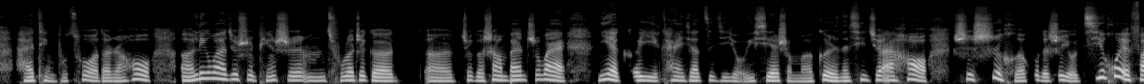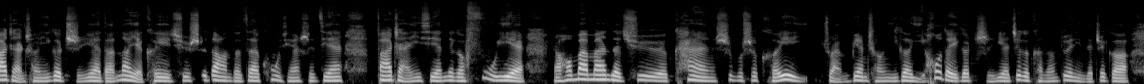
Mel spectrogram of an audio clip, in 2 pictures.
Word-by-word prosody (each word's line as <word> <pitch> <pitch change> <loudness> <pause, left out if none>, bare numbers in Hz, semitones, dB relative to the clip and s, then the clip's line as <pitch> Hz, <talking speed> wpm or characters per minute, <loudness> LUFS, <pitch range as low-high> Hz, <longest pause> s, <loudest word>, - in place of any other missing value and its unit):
还 170 -1 +1
挺 175 -3 -6
不 155 +2 -10
错 175 +1 -2
的。 155 0 -2
然 155 +2 -3
后， 220 -2 +1 0.3
呃， 180 -1 +2
另 270 +6 +2
外 265 -3 +3
就 235 0 -1
是 215 -1 -1
平 185 +1 -4
时， 190 -2 -1
嗯， 170 0 -5
除 180 - -7
了 195 - +3
这 200 +1 -1
个 165 -3 +2 0.3
呃， 155 -1 -2
这 195 - -6
个 175 -2 -2
上 200 +1 0
班 200 +1 +2
之 225 - -3
外， 205 -8 +3 0.3
你 210 - -2
也 215 -4 +7
可 185 +2 -2
以 180 -3 0
看 185 +3 -4
一 - - -2
下 175 0 0
自 185 +3 -8
己 165 -1 -8
有 155 -3 -6
一 150 - -4
些 175 +3 +2
什 160 -3 -3
么 140 +1 -5
个 205 +4 +3
人 160 -2 +3
的 165 - +1
兴 210 +6 -5
趣 205 +2 -1
爱 - - +3
好， 200 -3 +2 0.2
是 235 - 0
适 270 - +1
合 165 -6 -3
或 190 +6 -8
者 165 - 0
是 200 +6 -1
有 155 -5 +1
机 305 - +1
会 345 - +4
发 210 +1 +4
展 180 -10 -1
成 155 +2 -3
一 155 - -2
个 190 +2 +3
职 140 -3 -1
业 165 +1 +2
的。 140 0 +1
那 210 0 +3
也 170 - +2
可 170 - -2
以 165 -2 +2
去 180 +4 -4
适 205 - -2
当 195 -5 +2
地 155 -1 -2
在 170 +3 +1
空 200 +5 -5
闲 155 -1 -4
时 160 0 -3
间 175 +2 +1 0.3
发 200 -1 +5
展 165 -6 -1
一 - - -2
些 170 +1 +1
那 180 +2 -1
个 170 -1 +2
副 235 - -4
业， 180 -6 +6 0.3
然 165 0 0
后 210 - +2
慢 230 +1 +5
慢 225 -1 +6
地 195 -4 +4
去 180 -3 0
看 175 -2 0
是 160 - -5
不 180 -2 -7
是 185 +2 -3
可 165 0 -2
以 200 -9 +4
转 125 +1 -6
变 185 +3 +1
成 155 -1 -5
一 - - -4
个 175 0 +2
以 140 -3 -6
后 305 - -1
的 185 - +4
一 - - -1
个 170 +2 +1
职 140 -4 -9
业。 160 +1 0
这 215 - 0
个 185 - +1
可 155 -1 -8
能 150 +2 -7
对 195 +2 -1
你 155 -4 -4
的 130 - -5
这 175 +4 -4
个， 145 -3 +1
175 Hz, 310 characters per minute, -20 LUFS, 160-200 Hz, 0.3 s, 也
